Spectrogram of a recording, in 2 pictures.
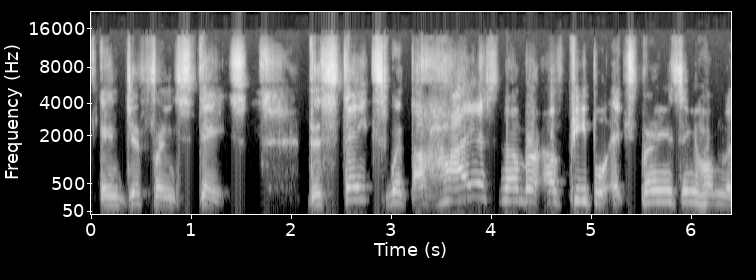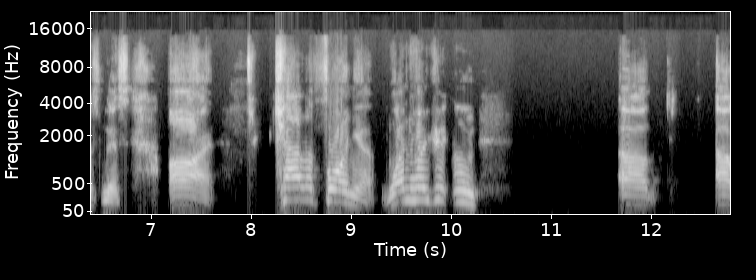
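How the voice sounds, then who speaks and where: A man co-hosting a news show, reporting in a conversational, halting and deliberate way, repeating himself as he reads out figures. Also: a little high, dry recording, rough recording. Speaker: radio news co-host.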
